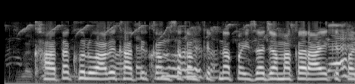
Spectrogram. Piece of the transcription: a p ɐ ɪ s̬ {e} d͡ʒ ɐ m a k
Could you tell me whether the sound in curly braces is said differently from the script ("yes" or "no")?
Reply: yes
